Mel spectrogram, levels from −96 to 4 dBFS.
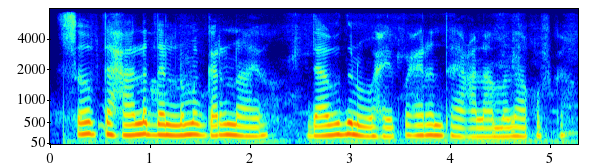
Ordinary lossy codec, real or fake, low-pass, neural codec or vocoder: none; real; 7.2 kHz; none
